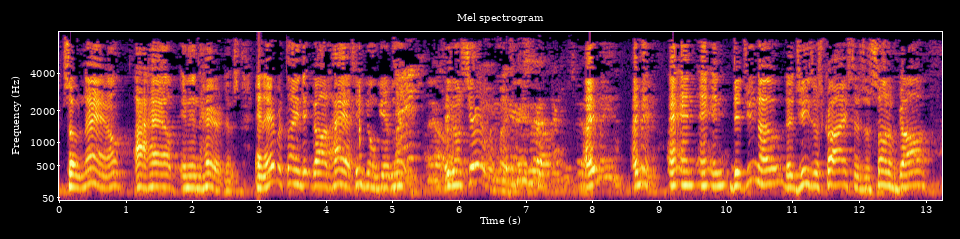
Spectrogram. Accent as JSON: {"language": "English", "town": "Charlotte", "region": "North Carolina", "country": "United States", "tie": "born there", "said": "But I was born in Charlotte Memorial Hospital."}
